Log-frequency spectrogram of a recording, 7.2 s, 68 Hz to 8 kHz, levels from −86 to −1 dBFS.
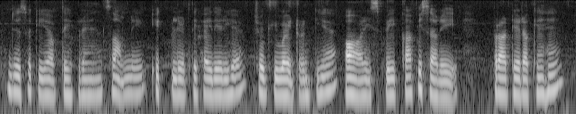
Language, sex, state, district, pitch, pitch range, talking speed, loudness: Hindi, female, Uttar Pradesh, Muzaffarnagar, 155 Hz, 145-165 Hz, 225 wpm, -23 LUFS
